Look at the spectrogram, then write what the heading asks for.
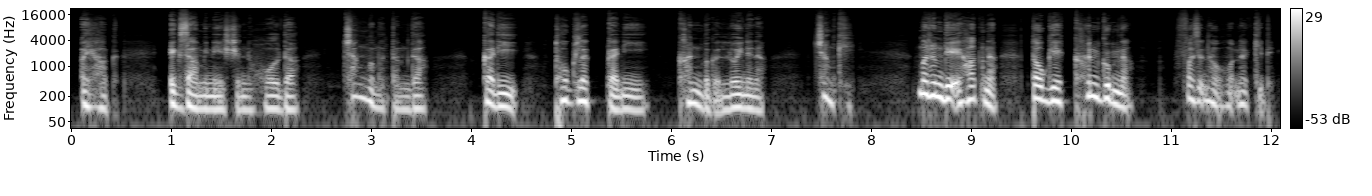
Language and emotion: Manipuri, fearful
